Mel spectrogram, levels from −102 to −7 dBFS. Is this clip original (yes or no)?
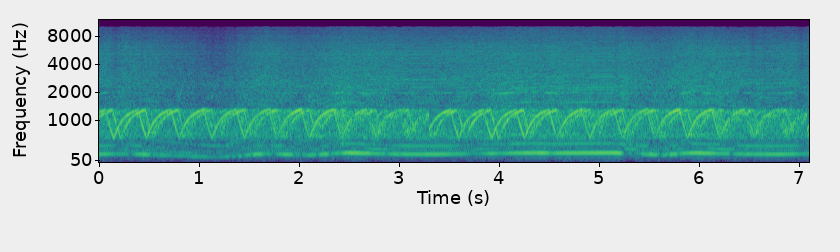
yes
